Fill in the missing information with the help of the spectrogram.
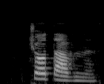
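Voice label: "чотавны", Komi, female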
